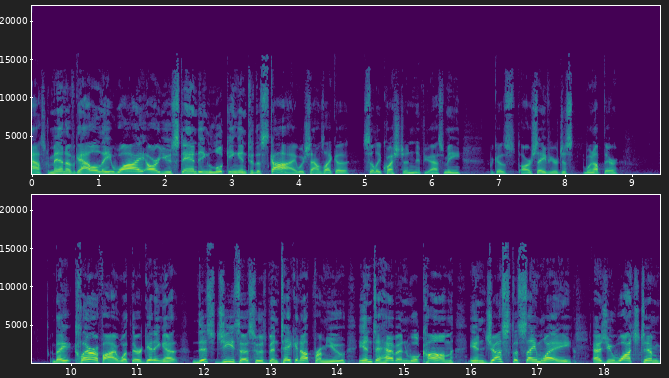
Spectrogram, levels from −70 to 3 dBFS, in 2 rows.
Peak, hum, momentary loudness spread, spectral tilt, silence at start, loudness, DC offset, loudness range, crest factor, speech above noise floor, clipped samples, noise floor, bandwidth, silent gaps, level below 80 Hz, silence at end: 0 dBFS; none; 10 LU; -4.5 dB/octave; 0 s; -16 LUFS; under 0.1%; 7 LU; 16 dB; 38 dB; under 0.1%; -55 dBFS; 16 kHz; none; -62 dBFS; 0 s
